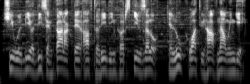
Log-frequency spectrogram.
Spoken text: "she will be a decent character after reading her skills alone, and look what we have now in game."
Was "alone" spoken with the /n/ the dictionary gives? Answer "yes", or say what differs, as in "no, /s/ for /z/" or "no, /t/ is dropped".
no, /n/ is dropped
